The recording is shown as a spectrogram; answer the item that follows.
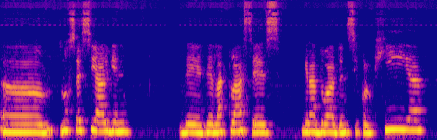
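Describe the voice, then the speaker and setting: A woman's fairly high, somewhat breathy voice with a non-native accent, very slow pace, fairly even intonation and very even loudness. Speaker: psychologist and medical school lecturer. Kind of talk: online lecture. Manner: halting, with hesitations and repetitions.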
